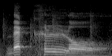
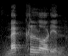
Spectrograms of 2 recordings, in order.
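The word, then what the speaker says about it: Maclaurin: 매클로린. 맥클로린. 맥도날드하고 비슷하게 발음이 되는데 맥클로린.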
